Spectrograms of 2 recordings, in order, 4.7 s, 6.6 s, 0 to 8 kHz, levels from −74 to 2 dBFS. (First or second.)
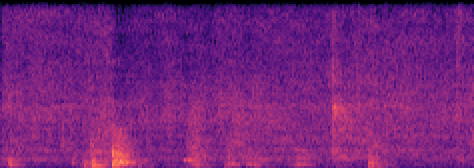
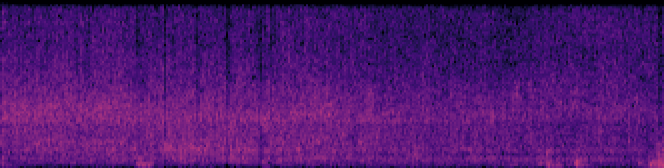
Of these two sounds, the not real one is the first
